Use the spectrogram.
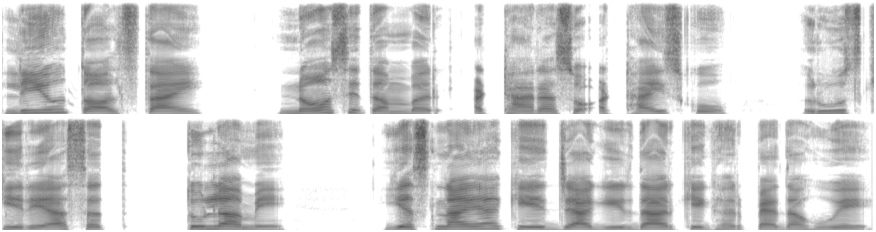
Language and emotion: Urdu, neutral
